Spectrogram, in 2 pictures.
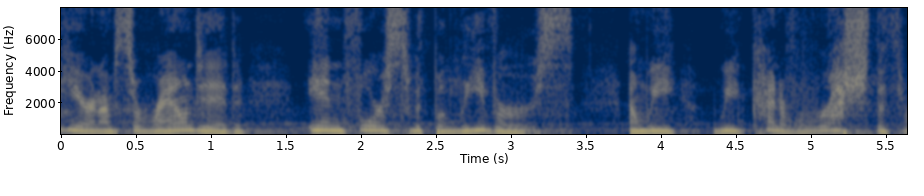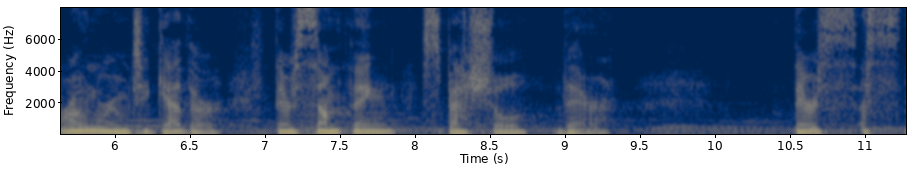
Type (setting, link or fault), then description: setting, large echoing room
